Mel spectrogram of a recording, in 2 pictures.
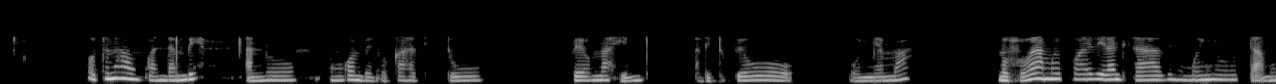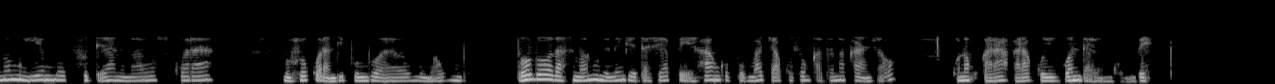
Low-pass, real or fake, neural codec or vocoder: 3.6 kHz; fake; vocoder, 44.1 kHz, 128 mel bands every 256 samples, BigVGAN v2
